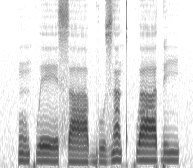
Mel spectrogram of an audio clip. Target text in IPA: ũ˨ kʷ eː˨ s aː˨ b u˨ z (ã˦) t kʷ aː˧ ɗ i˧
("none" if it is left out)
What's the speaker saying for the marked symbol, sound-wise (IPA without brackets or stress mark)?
ã˦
